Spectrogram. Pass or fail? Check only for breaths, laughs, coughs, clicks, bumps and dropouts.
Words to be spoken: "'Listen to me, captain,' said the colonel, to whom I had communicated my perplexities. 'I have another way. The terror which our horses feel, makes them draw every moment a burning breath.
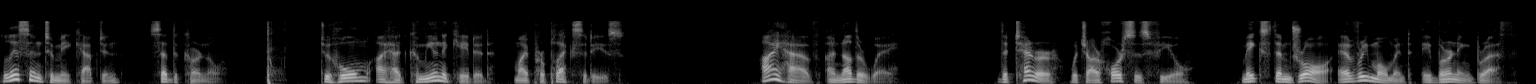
fail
